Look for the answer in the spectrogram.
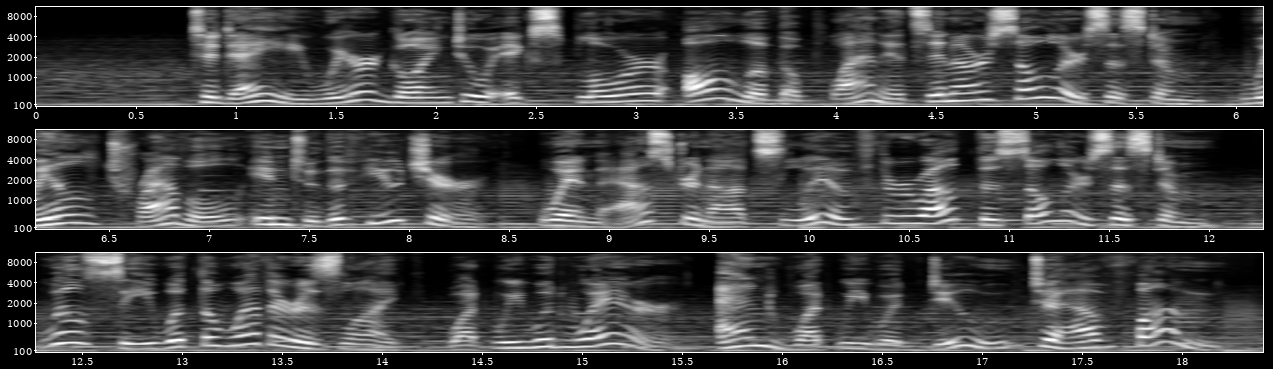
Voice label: Childrens e Learning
